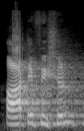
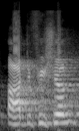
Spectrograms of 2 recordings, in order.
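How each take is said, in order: No difference in how they are said.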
